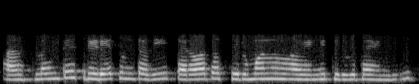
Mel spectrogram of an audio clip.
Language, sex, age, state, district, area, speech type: Telugu, female, 30-45, Andhra Pradesh, Vizianagaram, rural, conversation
